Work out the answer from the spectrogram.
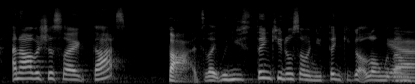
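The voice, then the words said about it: Scottish accent. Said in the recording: “That's my Scottish accent.”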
